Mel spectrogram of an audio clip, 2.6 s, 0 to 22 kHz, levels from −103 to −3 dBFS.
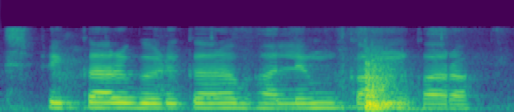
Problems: constant background noise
